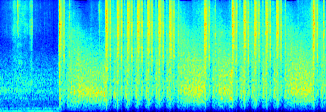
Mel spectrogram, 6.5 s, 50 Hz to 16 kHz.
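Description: Arsenal SAM7SF semi-automatic AK rifle in 7.62×39 firing a fast string of shots that starts about a second in, several shots a second.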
